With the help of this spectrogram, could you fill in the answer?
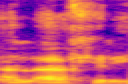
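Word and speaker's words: الآخِرِ: Bacanya alakhiri ya. Kenapa dibaca al-akhiri? Dikarenakan itu adalah susunan idofah lafziyah.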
